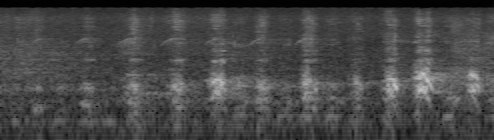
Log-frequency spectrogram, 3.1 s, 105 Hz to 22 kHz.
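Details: Chimpanzee family group of nine at Tama Zoo, Japan, in May 2019, in captivity: quick series of panting hoots, roughly three to four per second, swelling and climbing in pitch toward loud peaks, with faint background murmur.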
